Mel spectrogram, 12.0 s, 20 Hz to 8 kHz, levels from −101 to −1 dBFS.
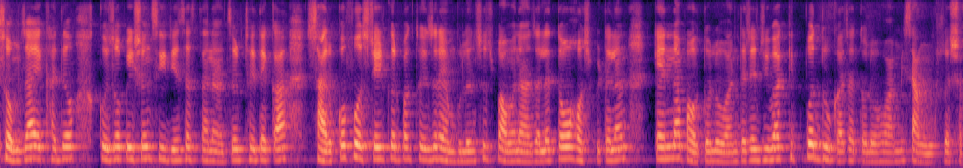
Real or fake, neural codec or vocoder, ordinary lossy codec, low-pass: real; none; none; none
